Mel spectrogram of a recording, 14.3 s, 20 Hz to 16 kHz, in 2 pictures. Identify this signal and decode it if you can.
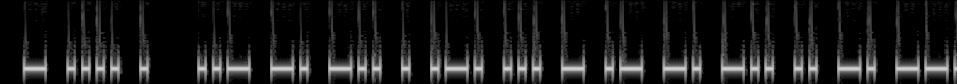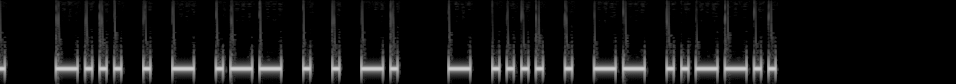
Morse code, heard as a keyed tone, about 22 wpm, 700 Hz. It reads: THE UNDERSTANDING BETWEEN THEM?
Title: Sentences from Top 1000 Words - Review Part 3 - 22wpm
